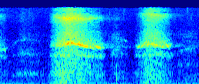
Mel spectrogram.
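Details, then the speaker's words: Peripheral arterial Doppler ultrasound of an arteriovenous fistula: loud, high-pitched pulsing whooshes with little pause between beats, low resistance flow with very high systolic and high diastolic velocities, producing a thrill. "El tril que ocasiona nos da un sonido espectacular, fácil de detectar y fácil de de escuchar y definir. Esto se trata de una fístula arteriovenosa con la fístula, no es un flujo."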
